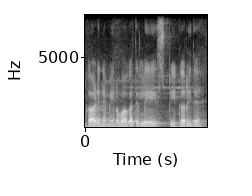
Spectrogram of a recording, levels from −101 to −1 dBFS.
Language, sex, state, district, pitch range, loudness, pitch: Kannada, male, Karnataka, Bellary, 125-135 Hz, -19 LUFS, 130 Hz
